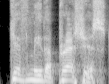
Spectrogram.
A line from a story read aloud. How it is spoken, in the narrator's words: Charles exclaimed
